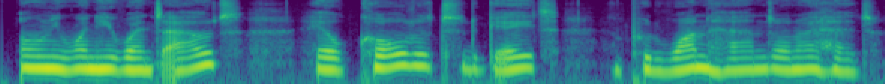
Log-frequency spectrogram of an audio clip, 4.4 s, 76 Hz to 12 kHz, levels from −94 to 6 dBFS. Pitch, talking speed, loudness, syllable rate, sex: 195 Hz, 245 wpm, -15 LUFS, 5.7 syllables/s, female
